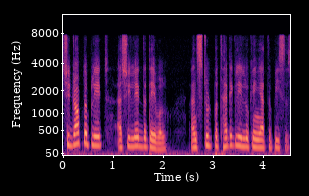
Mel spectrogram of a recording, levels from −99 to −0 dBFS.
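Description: Nothing stood out on listening to this speech clip, which carries the band-limited character of G.722 wideband telephone coding, with no content above about 7.7 kHz.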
